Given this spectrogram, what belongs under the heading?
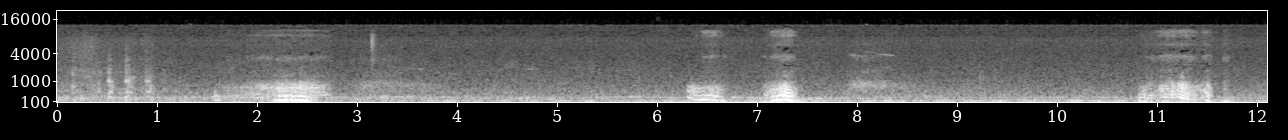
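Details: Sleeping pet dog: low, rough breathing noises at irregular intervals, about 12 a minute, over quiet room hiss; snoring.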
